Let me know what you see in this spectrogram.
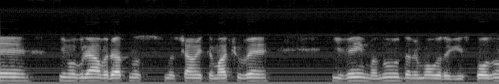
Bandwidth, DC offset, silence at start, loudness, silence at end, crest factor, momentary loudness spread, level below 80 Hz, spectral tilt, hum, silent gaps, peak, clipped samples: over 20 kHz; under 0.1%; 0 s; -20 LUFS; 0 s; 18 dB; 13 LU; -40 dBFS; -5.5 dB/octave; 50 Hz at -40 dBFS; none; -2 dBFS; under 0.1%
